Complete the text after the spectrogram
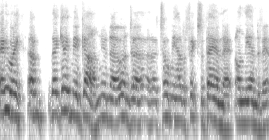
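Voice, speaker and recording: A man's high-pitched voice with an English accent, a moderate pace and ordinary pitch variation. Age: 80s+. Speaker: retired anthropologist. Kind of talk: interview conversation. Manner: halting.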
